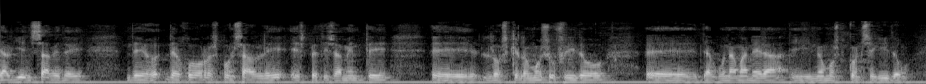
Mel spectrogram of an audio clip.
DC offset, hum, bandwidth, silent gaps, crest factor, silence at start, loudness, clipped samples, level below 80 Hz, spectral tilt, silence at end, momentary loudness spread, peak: under 0.1%; none; 8 kHz; none; 20 dB; 0 s; -20 LUFS; under 0.1%; -54 dBFS; -6 dB/octave; 0 s; 5 LU; 0 dBFS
